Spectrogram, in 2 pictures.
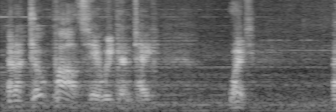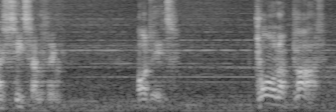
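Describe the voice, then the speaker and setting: An actor playing a wary space marine on patrol in a video game, speaking in halting observations. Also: male voice, medium pitch, sing-song, distant mic, faint music behind.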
